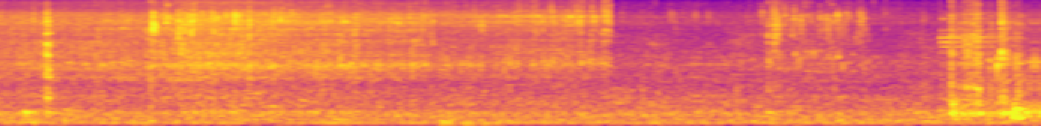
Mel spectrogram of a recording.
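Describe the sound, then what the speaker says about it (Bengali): Water is poured into a pot of goat head curry after the spices have been fried dark, a steady trickling and splashing that runs throughout, fairly soft and close, with no talking. "এখন আমি দিয়ে দেব পরিমাণ মতো পানি"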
